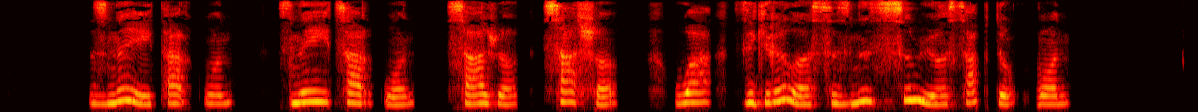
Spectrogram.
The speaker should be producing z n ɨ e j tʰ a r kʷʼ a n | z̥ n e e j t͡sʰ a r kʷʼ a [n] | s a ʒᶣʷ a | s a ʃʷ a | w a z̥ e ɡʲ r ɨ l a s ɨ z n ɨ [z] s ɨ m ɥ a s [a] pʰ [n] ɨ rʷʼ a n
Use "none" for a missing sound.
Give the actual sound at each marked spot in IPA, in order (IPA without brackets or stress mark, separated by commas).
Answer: n, z, a, d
